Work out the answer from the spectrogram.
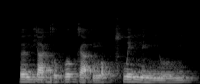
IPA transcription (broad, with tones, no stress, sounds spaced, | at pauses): ə˧ n̪ j a˧ ɡ o˨˩ p o˦ k a˨ ʔ ŋ ɔ˨ p̚ t͡sʰ w e˦ n̪ ẽ˧ ŋ n̪ u˨˦ m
